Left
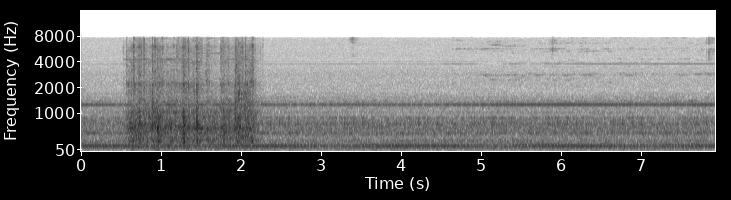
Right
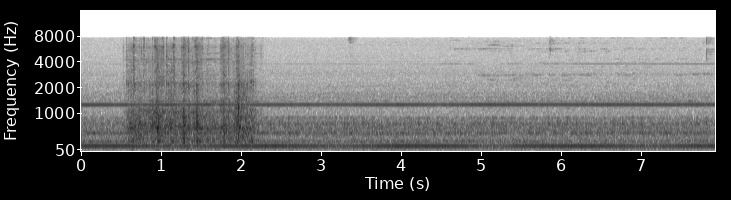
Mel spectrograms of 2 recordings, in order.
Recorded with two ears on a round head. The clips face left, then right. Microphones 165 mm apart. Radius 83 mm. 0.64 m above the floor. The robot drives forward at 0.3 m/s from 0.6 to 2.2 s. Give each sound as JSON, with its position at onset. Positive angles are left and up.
{"t": 2.0, "sound": "a clap", "side_deg": -80, "distance_m": 5.0}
